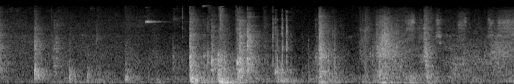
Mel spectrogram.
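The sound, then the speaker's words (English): A door being shut: a clattering thud of the door closing stands out among scattered knocks, rustles and bumps, with a busy, noisy background throughout. “Shut the door behind”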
